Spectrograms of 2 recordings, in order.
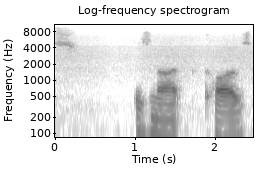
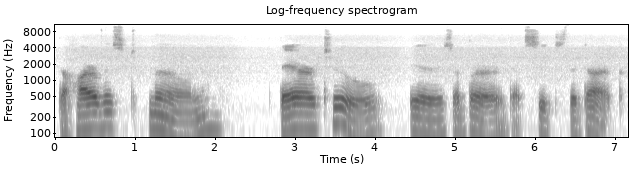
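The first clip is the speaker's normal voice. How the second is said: poem reading; 4 dB louder, slower than usual. Shown as a demonstration. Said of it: "What did you say?".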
